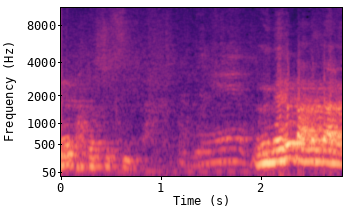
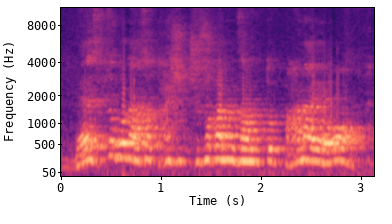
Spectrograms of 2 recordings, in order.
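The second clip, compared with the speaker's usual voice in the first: ordinary talk, nothing marked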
